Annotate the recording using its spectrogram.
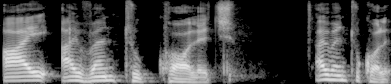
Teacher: अगर मैं कॉलेज के ऊपर स्ट्रेस दे रहा हूँ या उसको मैं राइज कर रहा हूँ अपनी टोन, तो ये जस्ट कॉलेज की बात हो रही।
